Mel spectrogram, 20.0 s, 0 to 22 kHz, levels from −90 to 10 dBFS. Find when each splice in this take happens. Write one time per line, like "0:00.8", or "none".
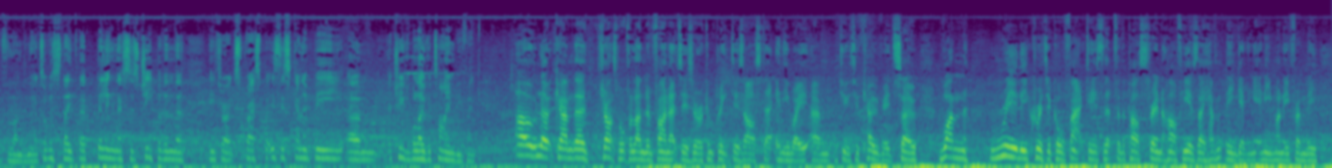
none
